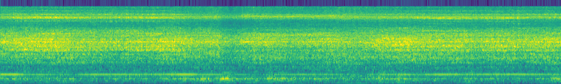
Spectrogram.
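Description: Electric single-head concrete floor grinder grinding a cast concrete floor as it is pushed back and forth, with its mounted shop vacuum running to pull up the dust. A loud, steady machine noise with a constant hum under a hiss, unchanging throughout.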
